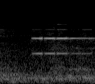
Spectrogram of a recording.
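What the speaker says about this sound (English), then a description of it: "Oh, that's my alarm." An alarm goes off with a single short electronic tone. It is moderately loud against quiet room background and lasts about half a second.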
